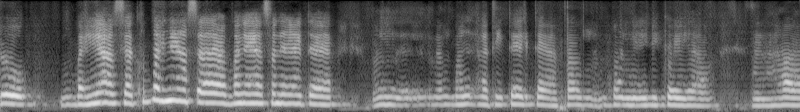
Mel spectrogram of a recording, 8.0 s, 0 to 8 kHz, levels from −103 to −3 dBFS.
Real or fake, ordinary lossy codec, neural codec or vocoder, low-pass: fake; none; codec, 16 kHz, 1 kbps, FreqCodec, smaller model; none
